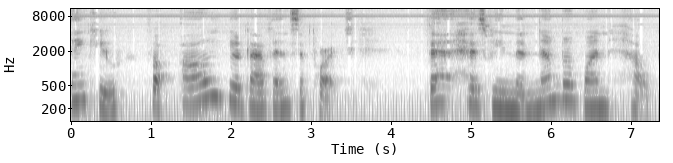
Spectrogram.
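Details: Adult woman with bulbar ALS; mouth and some tongue muscles no longer working from loss of nerve signals for voluntary movement, noticeable in her talking; dysarthria (bulbar ALS).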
